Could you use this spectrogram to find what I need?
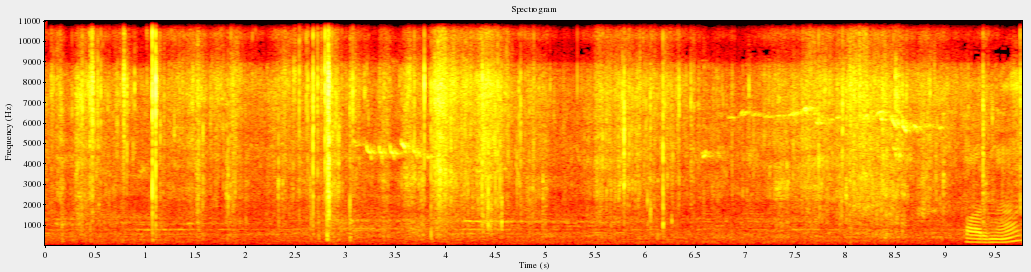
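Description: Roots tear and soil crumbles as a beet is pulled from the ground.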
